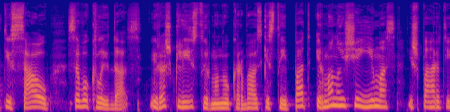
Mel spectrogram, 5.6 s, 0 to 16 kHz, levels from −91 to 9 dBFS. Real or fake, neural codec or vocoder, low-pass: real; none; 14.4 kHz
